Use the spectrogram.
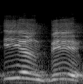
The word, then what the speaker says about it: iandê: E no item E, iandê, o acento justifica pelo fato de a sílaba tônica cair na penúltima sílaba? Não, gente, cai na última sílaba.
